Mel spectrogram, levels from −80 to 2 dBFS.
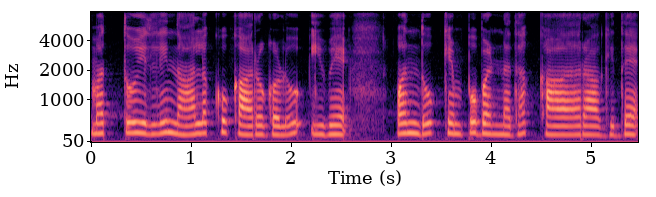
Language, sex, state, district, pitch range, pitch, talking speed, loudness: Kannada, female, Karnataka, Dakshina Kannada, 200-230 Hz, 215 Hz, 120 wpm, -18 LUFS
